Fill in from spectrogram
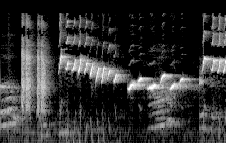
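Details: Shama song played in the morning to stir a silent bird to sing: two harsh bursts, then high rapid trilled phrases stepping down in pitch into shorter warbled notes.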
